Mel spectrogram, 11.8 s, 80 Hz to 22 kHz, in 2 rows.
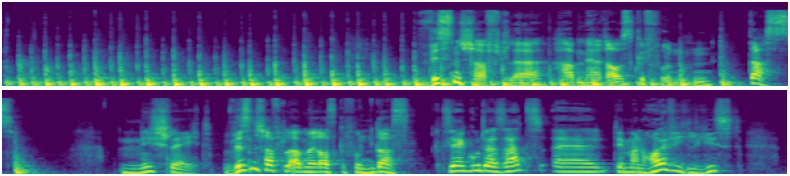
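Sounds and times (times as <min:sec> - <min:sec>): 
rapid knocking on a hard surface: 0:00.0 - 0:06.4
speech: 0:03.2 - 0:06.2, 0:06.8 - 0:11.7.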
